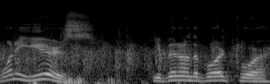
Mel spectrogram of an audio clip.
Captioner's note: applause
